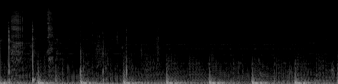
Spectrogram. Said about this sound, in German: Hör doch, da sind Schritte zu hören.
